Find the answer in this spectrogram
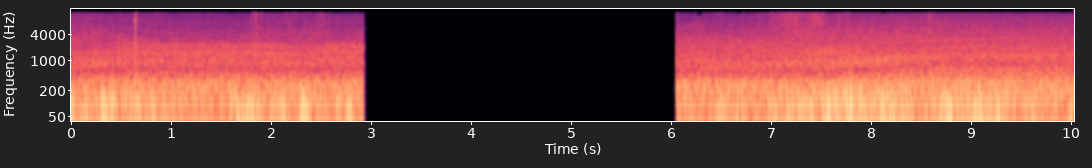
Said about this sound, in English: So here I am, still sitting in the sand, sitting in the shade in my little tent next to the ocean.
